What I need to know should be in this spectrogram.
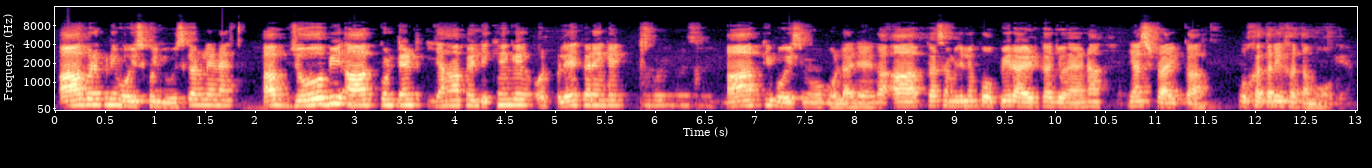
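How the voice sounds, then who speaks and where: A man teaching a screen-recorded software tutorial, explaining patiently step by step and leaning on a repeated filler phrase. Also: a little high, moderate pace. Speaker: instructor.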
